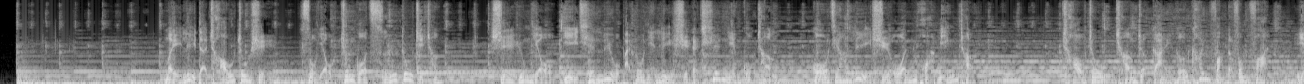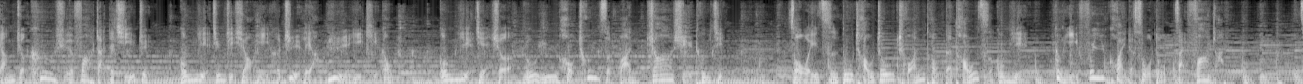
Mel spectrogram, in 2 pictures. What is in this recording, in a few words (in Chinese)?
男 城市介绍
